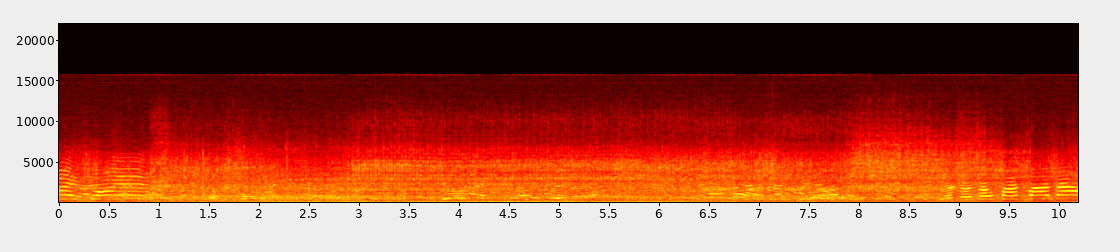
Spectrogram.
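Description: Vehicle engines running at a demolition derby, with a steady low engine drone through the middle, under a haze of crowd noise; voices come through at the start and again near the end.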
